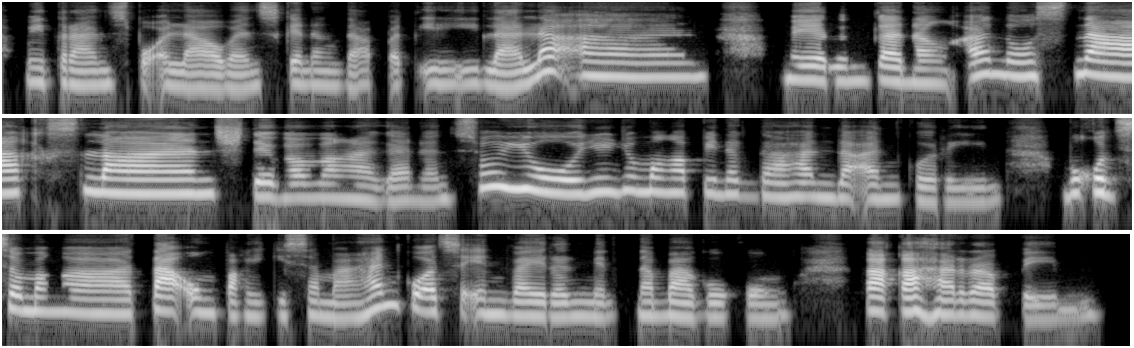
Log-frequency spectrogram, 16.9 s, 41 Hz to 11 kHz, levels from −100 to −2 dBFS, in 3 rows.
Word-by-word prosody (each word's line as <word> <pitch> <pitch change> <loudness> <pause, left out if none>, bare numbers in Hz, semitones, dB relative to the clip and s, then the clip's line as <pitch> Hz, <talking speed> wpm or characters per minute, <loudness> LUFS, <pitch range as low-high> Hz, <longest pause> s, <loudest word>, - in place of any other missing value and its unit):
may 200 - -6
transpo 180 -1 -5
allowance 155 0 -3
ka 190 - -3
ng 180 -1 -9
dapat 170 +2 -9
ilalaan, 260 - -1 0.4
meron 215 -2 -1
ka 215 -2 +3
ng 195 -1 -1 0.2
ano, 280 -2 0
snacks, 275 -1 +4
lunch 255 -2 +4
'di 220 -1 -1
ba? 205 +1 -4
Mga 205 -2 -4 0.3
ganun. 175 +2 -11
So 345 - -1
yun, 280 -7 +3
yun 275 +2 -2
yung 285 - -3
mga 265 0 -1
pinaghahandaan 215 -5 -5
ko 180 -3 -7
rin, 165 +1 -13 0.3
bukod 260 -1 +1
sa 260 -3 +2
mga 215 -3 0
taong 225 -2 +6
pakikisamahan 190 - -4
ko, 290 -7 +1
at 230 - +1
sa - - -6
environment 185 -3 -4
na 190 - -3
bago 175 -2 -3
kong 170 +3 -11 0.3
kakaharapin. 195 -7 +2
210 Hz, 135 wpm, -23 LUFS, 185-255 Hz, 0.4 s, taong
